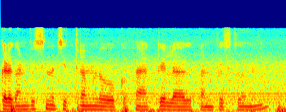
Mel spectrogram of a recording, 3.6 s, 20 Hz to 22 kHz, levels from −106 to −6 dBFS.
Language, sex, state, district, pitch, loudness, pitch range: Telugu, male, Telangana, Mahabubabad, 120 Hz, -19 LUFS, 115-130 Hz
